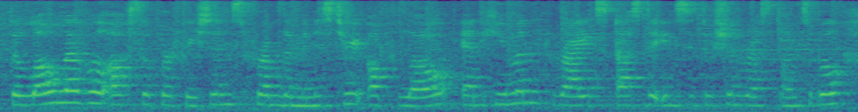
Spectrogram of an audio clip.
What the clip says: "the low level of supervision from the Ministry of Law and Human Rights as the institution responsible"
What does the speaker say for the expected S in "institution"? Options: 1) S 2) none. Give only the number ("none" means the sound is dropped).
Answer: 1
